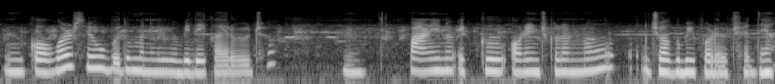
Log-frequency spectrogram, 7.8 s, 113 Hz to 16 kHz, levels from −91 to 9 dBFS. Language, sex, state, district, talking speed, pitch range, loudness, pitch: Gujarati, female, Gujarat, Gandhinagar, 145 wpm, 235-260 Hz, -16 LUFS, 240 Hz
